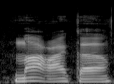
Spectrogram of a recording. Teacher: আইন গলার ভিতরে যাবে, কণ্ঠনালীর মাঝখান থেকে উচ্চারিত হবে আইন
